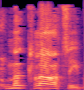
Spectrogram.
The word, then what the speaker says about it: McClarty: I'll do a joker, like a wee McCarty. – Whoa! It's actually look McClarty, but the phonetically correct.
